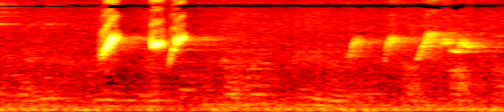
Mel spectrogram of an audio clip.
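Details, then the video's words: Red-whiskered bulbul singing brief chirpy notes: three sharp, bright whistles, then a softer run of quick slurred notes, over low background rumble. "นกกรงหัวจุก (Red-whiskered bulbul)"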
